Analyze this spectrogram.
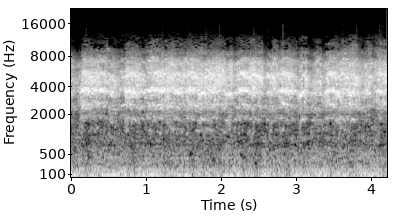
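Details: Loud, continuous shrill squawking from white-winged parakeets in the Brazilian Amazon, harsh high notes overlapping in a steady, noisy chorus with brief pulses of emphasis.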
